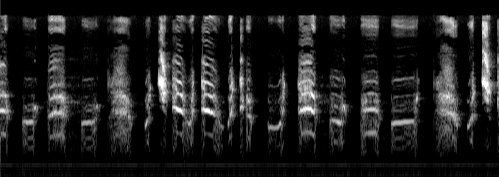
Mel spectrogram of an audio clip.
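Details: Singing cockatiel giving a busy warble of raspy, buzzy notes mixed with short clear whistles, some sharp high squeaks, and notes that bend up and down, over a constant low hum.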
